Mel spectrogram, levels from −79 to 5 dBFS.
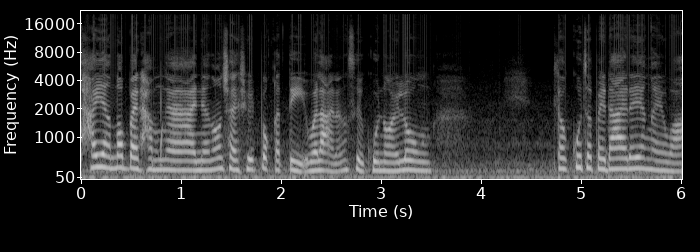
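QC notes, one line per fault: Throughout: block size mismatch (padded). A steady buzz at 46.9 Hz sits under the speech for the whole clip. It comes from a very short silent gap repeating at that rate. One stage hands over blocks slightly shorter than the next stage reads, and the shortfall is filled with zeros. The rate fits a 1024-sample read block at 48 kHz. The speech runs at 0.999 times normal speed, too small a slowdown to hear.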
